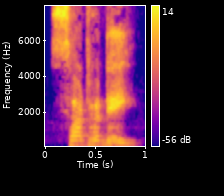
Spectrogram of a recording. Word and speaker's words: Saturday: আসলে হচ্ছে স্যাটারডে, স্যাটারডে ওই যে Saturday, সংখ্যা বলছে, হ্যাঁ, যে ফোনেটিক্স এই অনুযায়ী এটা উচ্চারণগুলো হয়। স্যাটারডে শেষে এ ওয়াই থাকলে এই উচ্চারণ হয়, স্যাটারডে।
